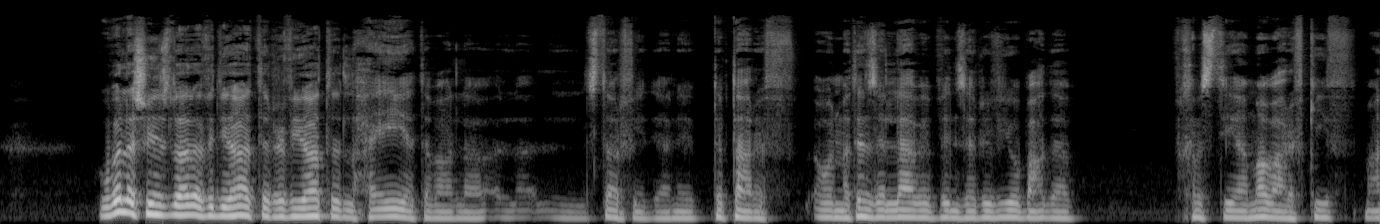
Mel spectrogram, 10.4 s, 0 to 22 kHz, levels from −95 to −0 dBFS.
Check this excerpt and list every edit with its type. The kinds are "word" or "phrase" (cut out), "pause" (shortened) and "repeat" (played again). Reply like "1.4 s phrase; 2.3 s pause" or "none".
none

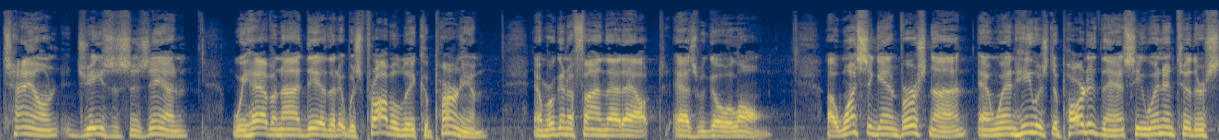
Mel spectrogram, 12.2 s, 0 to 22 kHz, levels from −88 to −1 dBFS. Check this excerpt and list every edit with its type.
none

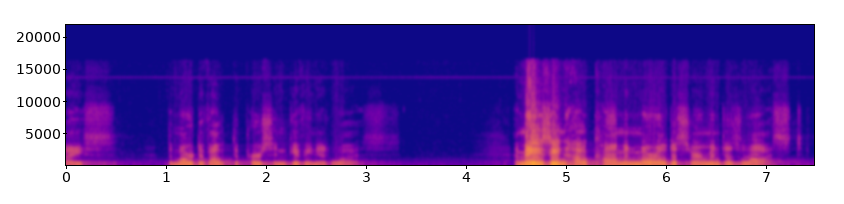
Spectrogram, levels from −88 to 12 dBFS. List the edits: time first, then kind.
2.6 s word

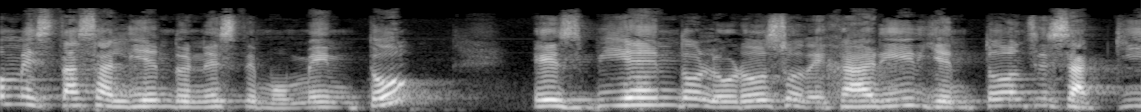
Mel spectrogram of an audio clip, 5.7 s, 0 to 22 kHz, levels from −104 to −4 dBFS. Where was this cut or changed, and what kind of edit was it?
none

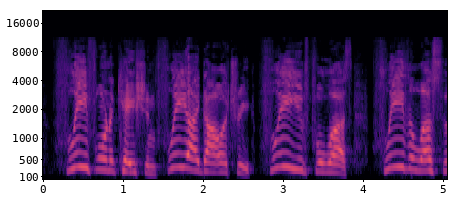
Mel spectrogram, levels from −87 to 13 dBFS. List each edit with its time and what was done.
2.6 s pause

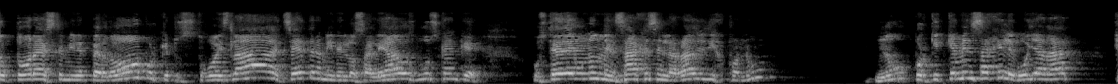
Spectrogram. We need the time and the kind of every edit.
none

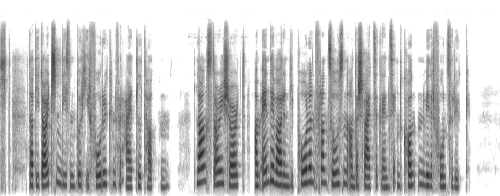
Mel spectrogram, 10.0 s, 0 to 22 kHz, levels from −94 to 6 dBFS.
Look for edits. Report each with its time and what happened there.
1.5 s word; 3.7 s pause; 5.0 s pause; 6.3 s word; 7.9 s word; 8.9 s word

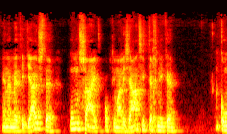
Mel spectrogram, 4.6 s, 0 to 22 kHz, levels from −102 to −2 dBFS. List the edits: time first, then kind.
none

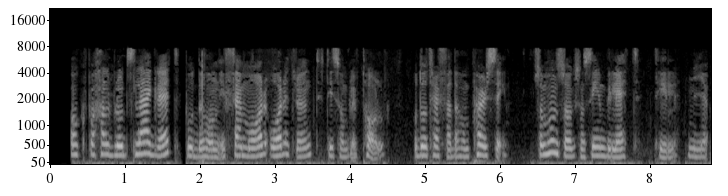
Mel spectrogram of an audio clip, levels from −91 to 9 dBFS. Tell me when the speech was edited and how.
none

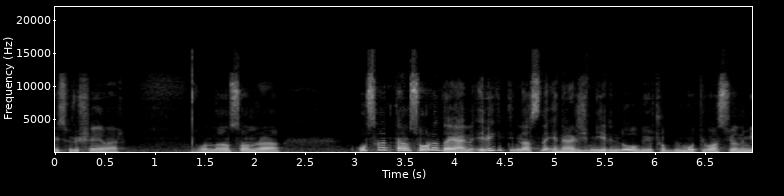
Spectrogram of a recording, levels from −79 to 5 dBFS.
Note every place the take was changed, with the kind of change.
none

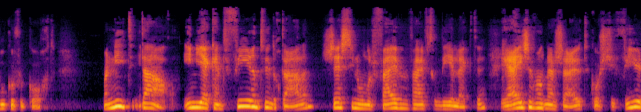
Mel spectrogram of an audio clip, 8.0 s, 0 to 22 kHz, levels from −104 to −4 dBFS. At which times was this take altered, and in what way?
1.8 s word; 2.2 s pause; 3.5 s word; 6.3 s word; 6.8 s word

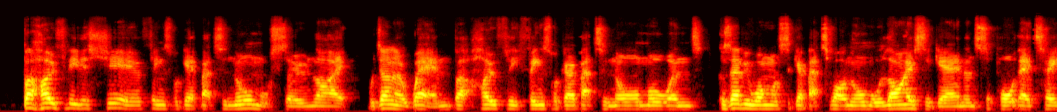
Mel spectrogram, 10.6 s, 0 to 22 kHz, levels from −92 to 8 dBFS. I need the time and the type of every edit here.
3.6 s pause; 7.1 s pause

